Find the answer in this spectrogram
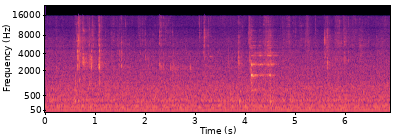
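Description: People chewing and handling fried chicken nuggets, with a few soft clicks and a short sharp sound about four seconds in, over a steady low hum.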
